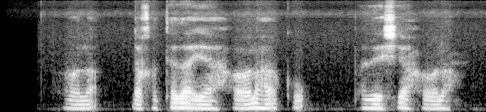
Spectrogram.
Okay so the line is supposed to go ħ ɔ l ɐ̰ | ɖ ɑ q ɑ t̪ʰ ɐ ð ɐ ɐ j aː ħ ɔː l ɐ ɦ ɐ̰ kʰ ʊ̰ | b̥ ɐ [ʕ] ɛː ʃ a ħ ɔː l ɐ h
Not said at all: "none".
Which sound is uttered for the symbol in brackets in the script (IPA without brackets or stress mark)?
ð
